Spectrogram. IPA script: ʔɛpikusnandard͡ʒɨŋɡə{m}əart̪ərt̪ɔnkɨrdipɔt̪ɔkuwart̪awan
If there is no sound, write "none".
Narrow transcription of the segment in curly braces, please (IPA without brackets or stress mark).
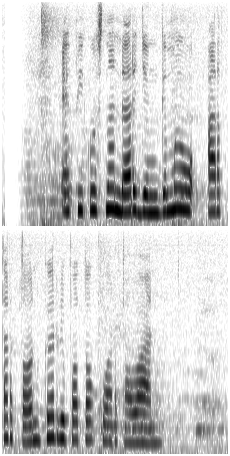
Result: m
